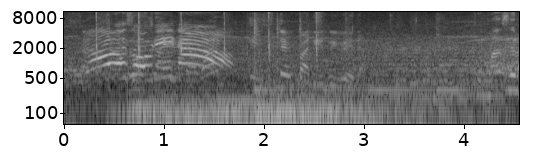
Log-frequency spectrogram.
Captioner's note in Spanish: Ovación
